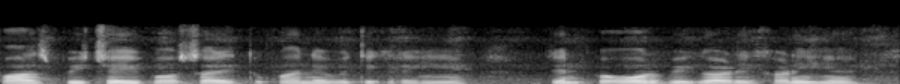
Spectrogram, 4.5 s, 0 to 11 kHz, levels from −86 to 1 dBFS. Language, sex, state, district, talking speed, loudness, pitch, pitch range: Hindi, male, Uttar Pradesh, Shamli, 215 wpm, -20 LUFS, 125 Hz, 115-135 Hz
